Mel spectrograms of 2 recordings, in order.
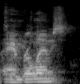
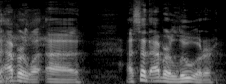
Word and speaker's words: Aberlour: my my favorite bottle of whiskey, because I pronounced it wrong for years. Oh, Amber Lamps? Yeah, Amber Lamps. Amber Lamps, yeah. Amber Lamps. No, I said Aberlour for a long time, and Todd at some point goes, Aberlour.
